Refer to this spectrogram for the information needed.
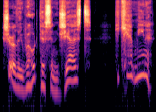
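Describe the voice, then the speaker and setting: A man voicing an earnest, agitated young Victorian gentleman scholar with a proper, emphatic manner, in an audiobook story. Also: high-pitched, very animated, a little slow, husky, no echo, studio quality, pitched above the performer's own voice, exaggerated voice. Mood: indignant.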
